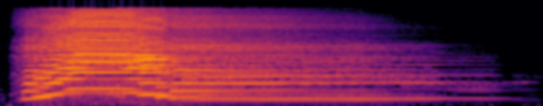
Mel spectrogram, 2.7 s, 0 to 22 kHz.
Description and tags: Harmonica recorded in mono with my AKG C214 on my stair case for that oakey timbre.
g, harmonica, key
